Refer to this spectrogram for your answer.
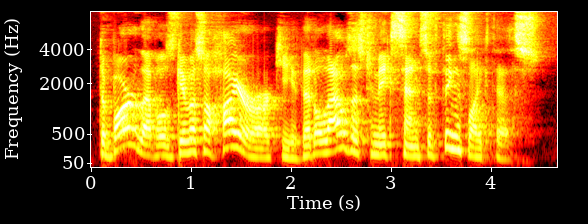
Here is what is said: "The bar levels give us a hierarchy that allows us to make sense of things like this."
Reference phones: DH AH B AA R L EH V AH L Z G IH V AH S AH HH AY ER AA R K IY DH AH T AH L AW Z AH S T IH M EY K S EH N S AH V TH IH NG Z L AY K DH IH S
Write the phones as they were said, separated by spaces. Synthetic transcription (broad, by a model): DH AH B AA R L EH V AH L Z G IH V AH S AH HH AY ER AA R K IY DH AH T AH L AW Z AH S T IH M EY K S EH N S AH V TH IH NG Z L AY K DH IH S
